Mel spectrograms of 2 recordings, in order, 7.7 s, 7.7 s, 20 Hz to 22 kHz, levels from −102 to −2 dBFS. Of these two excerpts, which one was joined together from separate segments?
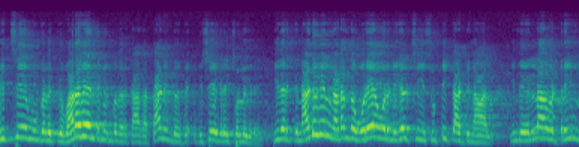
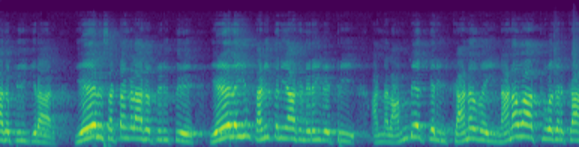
first; 1 cut; at 3.5 s

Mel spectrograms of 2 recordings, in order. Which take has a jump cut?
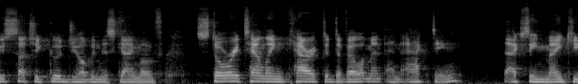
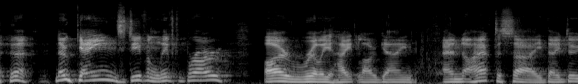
second; 1 cut; at 4.1 s

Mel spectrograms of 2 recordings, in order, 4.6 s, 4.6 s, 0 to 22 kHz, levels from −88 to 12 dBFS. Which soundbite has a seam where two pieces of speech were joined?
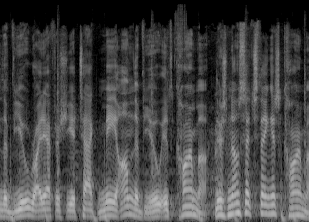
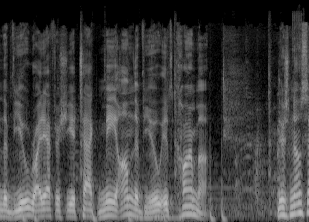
first; 1 cut; at 3.1 s

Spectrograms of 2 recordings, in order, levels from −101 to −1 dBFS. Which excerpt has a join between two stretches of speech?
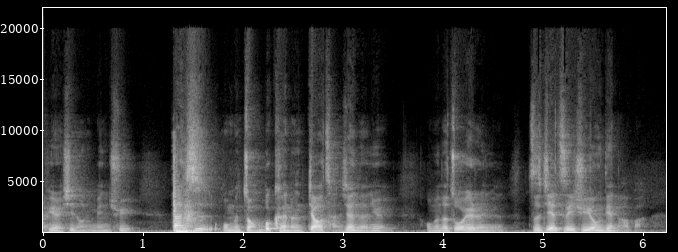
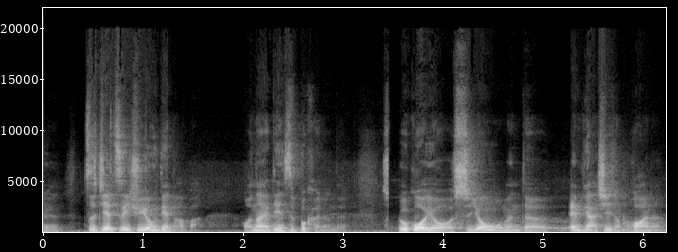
second; 1 cut; at 3.2 s

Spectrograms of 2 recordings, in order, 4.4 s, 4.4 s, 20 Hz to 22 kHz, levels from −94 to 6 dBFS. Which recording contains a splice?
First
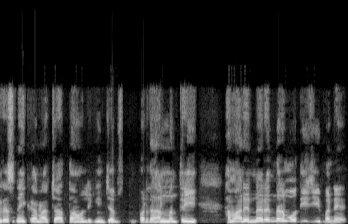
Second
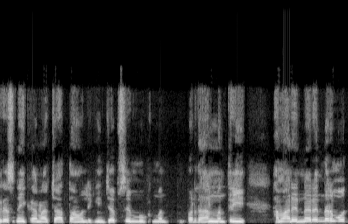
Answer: first; 1 cut; at 1.5 s

